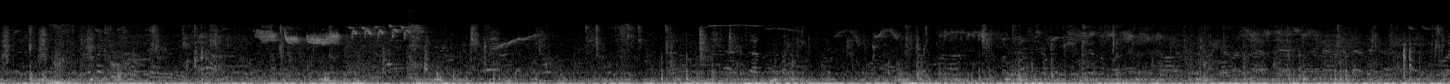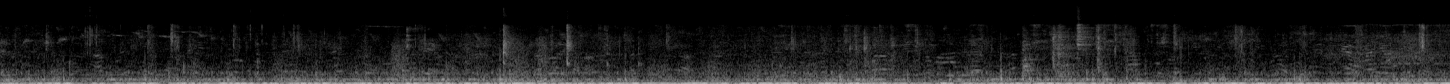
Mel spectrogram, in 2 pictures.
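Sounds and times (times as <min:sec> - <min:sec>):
crowd talking: 0:00.0 - 0:29.0
indistinct voices of passers-by: 0:00.0 - 0:29.0.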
